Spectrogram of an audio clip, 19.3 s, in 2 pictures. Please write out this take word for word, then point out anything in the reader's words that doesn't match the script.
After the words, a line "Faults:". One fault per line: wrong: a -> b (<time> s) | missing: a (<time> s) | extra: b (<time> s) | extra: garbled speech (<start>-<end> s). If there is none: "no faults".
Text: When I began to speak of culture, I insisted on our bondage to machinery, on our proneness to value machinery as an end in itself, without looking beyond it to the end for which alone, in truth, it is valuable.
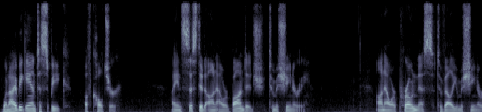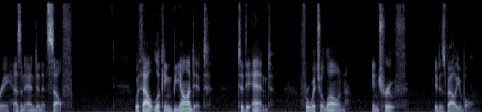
When I began to speak of culture, I insisted on our bondage to machinery, on our proneness to value machinery as an end in itself, without looking beyond it to the end for which alone, in truth, it is valuable.
Faults:
no faults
